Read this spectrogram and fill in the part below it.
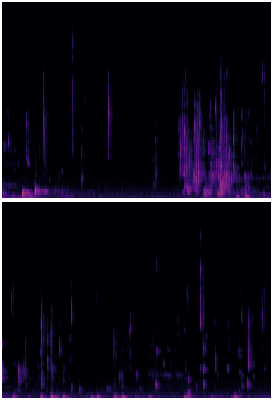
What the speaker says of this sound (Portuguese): Tá borbulhando.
